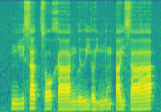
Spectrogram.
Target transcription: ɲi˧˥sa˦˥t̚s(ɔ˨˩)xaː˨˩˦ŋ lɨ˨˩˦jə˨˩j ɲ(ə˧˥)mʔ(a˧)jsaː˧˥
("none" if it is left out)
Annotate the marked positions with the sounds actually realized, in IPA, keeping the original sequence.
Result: ɔ˧˥, ə˧˥, a˧

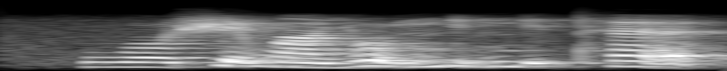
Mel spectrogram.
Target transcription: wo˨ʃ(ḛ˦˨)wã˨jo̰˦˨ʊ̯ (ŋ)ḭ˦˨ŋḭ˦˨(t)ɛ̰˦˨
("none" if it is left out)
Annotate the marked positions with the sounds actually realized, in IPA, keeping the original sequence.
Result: ḛ˦˨, ŋ, tʰ

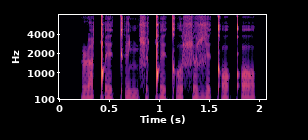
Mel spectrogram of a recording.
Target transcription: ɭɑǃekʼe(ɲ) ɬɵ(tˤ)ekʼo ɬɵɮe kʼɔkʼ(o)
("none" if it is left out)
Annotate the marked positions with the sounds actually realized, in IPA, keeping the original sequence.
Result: ɲ, ǃ, ɔ

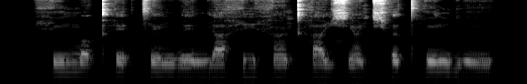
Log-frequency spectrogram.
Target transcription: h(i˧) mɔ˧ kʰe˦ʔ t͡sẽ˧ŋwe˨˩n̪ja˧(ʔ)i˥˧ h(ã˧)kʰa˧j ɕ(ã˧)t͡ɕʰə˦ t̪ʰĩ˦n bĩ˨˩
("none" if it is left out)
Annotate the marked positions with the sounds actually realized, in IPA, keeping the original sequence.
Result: ĩ˧, h, ã˧, ã˧

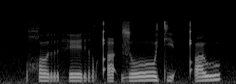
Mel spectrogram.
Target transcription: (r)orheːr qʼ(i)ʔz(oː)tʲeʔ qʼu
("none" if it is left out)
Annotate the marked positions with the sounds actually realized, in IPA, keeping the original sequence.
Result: χ, i, oː

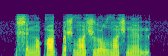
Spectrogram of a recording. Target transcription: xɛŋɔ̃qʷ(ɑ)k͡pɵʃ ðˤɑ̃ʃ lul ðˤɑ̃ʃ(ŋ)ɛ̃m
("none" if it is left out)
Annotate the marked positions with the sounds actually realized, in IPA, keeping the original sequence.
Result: ɑ, ŋ

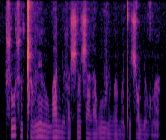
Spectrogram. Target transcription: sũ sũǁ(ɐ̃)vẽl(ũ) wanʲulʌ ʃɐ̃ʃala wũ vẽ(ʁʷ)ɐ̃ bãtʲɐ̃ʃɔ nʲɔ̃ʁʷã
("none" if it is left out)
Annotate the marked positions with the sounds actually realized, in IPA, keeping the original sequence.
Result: ɐ̃, ũ, w

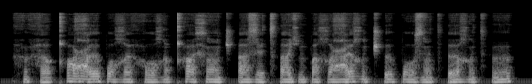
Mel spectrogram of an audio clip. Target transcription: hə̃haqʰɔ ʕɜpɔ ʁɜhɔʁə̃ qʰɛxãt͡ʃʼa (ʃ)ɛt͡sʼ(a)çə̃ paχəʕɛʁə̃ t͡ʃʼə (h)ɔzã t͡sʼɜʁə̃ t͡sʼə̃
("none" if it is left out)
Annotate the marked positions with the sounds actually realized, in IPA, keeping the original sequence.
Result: z, a, p

